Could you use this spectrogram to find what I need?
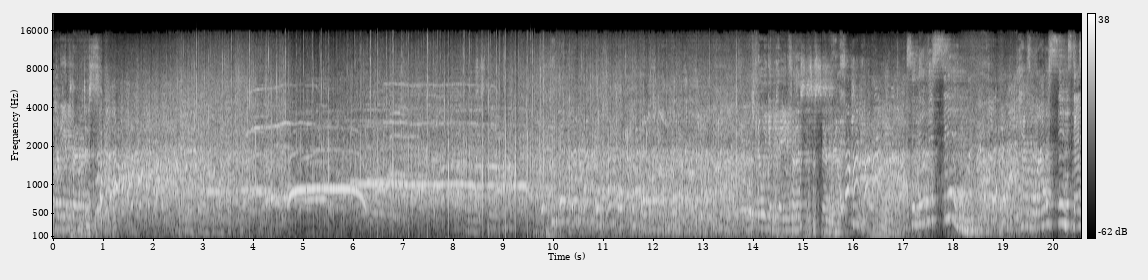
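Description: A large audience cheers and applauds loudly.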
